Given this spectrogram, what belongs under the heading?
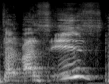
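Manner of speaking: high-pitched puzzled question; retold bewilderment, voice jumping up; mock bewildered reply. Retold startled reply to police.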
